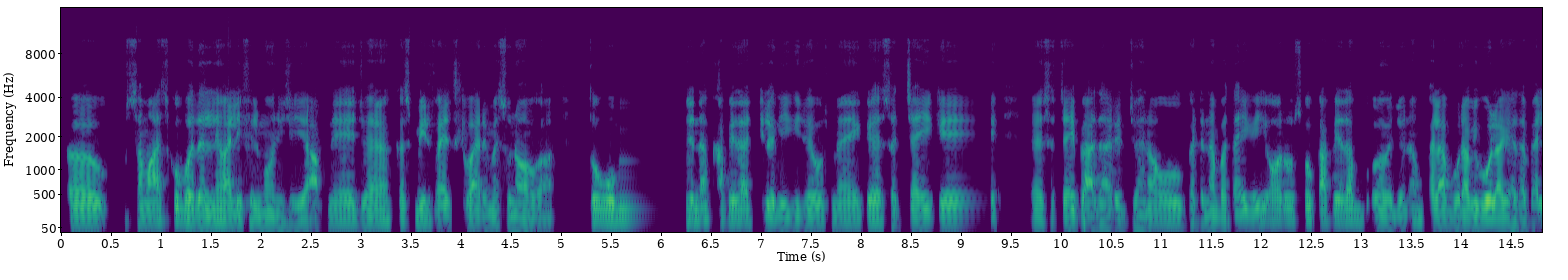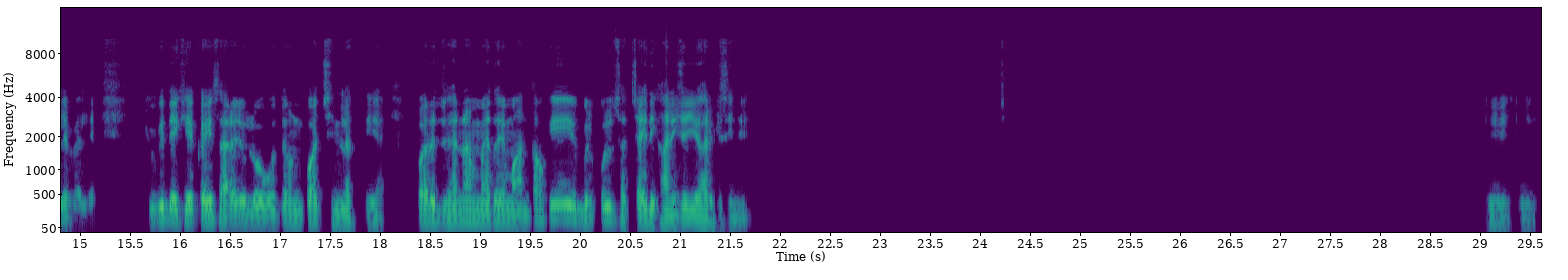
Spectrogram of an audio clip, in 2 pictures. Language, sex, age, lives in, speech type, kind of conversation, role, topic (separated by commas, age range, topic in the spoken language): Hindi, male, 20-24, India, conversation, unstructured, none, क्या आपको लगता है कि बॉलीवुड में अब फिल्मों का मुख्य उद्देश्य केवल पैसा कमाना रह गया है?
